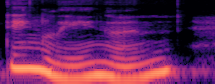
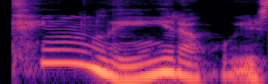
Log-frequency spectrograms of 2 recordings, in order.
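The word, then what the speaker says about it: 띵링은 (丁玲): 이 띵링은 영어권에서는 어, 팅링이라고 읽습니다. 팅. 그래서 어, 중국어로는 띵링이지만 영어에서는 팅링으로 하셔야지 찾으실 수가 있어요.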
